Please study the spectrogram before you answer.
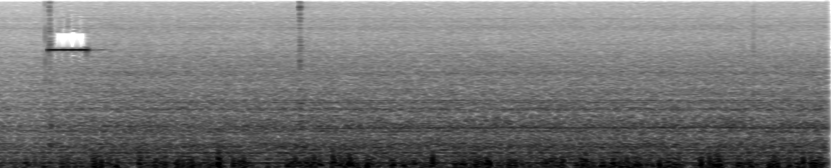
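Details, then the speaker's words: Geneva infrared quartz element heater switched off by remote after fully warming up: a quick beep, then one sharp click as the elements cut out while the fan keeps humming evenly for cooldown, a normal shut-off. "it is pretty cool how after um after you hit it you hear that extra click and that's the elements turning off"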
